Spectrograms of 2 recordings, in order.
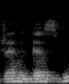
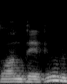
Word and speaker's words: rendezvous: Even though the spelling is Rendezvous, it's not rendezvous, it's rendezvous because it's a French word. It's not an English word originally.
